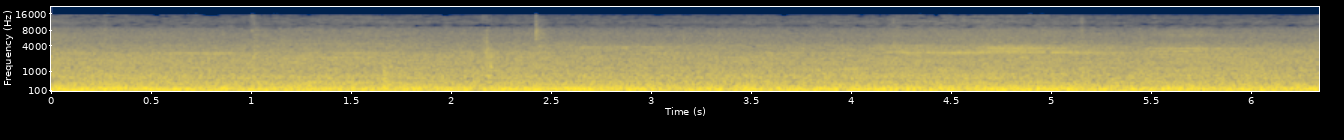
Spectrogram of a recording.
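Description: Steady road traffic noise: a continuous low rumble of passing vehicles, with no single event standing out.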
